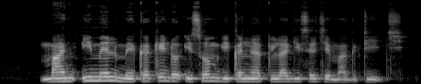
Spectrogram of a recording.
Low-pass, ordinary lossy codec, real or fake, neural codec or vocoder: none; none; real; none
